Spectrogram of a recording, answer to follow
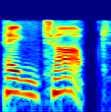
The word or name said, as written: peg-topped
